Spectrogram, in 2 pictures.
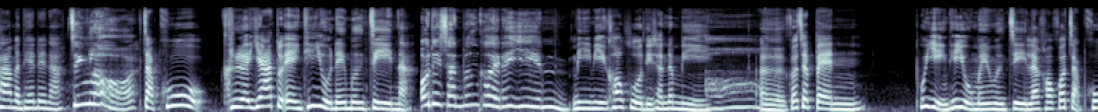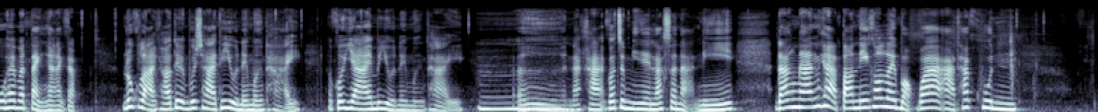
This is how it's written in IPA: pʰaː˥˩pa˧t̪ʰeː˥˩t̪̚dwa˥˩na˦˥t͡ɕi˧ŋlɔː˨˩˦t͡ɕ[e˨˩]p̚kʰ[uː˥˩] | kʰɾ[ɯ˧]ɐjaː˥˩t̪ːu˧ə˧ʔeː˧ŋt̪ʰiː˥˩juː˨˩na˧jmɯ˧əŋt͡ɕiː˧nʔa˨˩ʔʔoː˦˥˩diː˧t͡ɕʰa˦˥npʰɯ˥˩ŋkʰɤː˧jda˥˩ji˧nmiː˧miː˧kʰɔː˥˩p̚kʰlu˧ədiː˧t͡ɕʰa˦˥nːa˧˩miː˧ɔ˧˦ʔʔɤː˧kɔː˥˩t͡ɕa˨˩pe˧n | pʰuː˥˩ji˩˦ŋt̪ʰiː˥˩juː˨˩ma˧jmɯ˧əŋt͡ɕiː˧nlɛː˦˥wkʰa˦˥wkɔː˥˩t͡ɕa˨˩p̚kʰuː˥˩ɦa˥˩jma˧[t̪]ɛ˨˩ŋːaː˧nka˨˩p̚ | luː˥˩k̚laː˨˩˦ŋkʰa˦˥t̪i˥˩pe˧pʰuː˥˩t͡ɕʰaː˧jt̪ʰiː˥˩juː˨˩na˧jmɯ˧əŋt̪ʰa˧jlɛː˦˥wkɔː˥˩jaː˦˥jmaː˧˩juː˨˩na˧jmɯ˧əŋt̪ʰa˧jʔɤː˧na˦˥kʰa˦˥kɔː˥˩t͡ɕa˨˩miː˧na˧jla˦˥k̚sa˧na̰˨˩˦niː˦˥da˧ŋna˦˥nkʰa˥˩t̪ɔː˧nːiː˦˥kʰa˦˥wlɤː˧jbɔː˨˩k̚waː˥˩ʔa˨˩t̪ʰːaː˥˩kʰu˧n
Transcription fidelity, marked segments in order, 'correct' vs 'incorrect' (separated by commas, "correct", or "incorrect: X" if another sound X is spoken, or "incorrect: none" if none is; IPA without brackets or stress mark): incorrect: a˨˩, correct, correct, correct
